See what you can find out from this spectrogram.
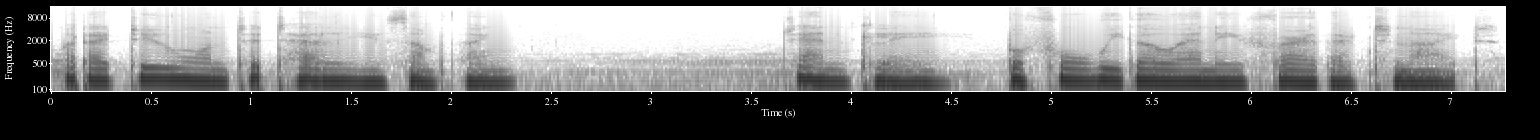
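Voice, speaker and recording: A woman gently guiding a scripted sleep meditation in a soothing, breathy whisper, unhurried throughout. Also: deep voice, level tone, narrow, tinny audio, faint music behind. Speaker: meditation guide.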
